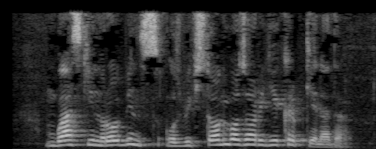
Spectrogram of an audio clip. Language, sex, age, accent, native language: Uzbek, female, 18-24, Toshkent shahri, Uzbek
